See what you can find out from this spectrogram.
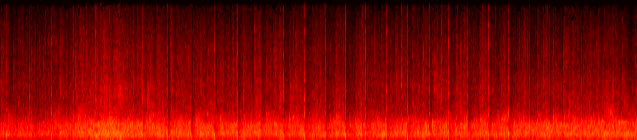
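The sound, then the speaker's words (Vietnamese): Audience applause at a conference: even, dense clapping that swells slightly near the start and then holds steady to the end, with no speech over it. “So just in case you don't want to applaud me, you've done it.”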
